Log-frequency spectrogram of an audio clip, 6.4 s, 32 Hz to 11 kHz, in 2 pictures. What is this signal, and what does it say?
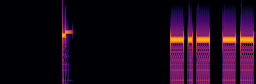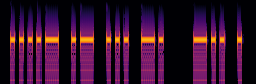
Morse code, heard as a keyed tone, about 22 wpm, 700 Hz. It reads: KM4ASN DE
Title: USA Callsign DE Callsign - 6 Characters - 22wpm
